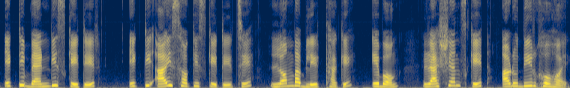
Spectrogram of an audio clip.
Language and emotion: Bengali, neutral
